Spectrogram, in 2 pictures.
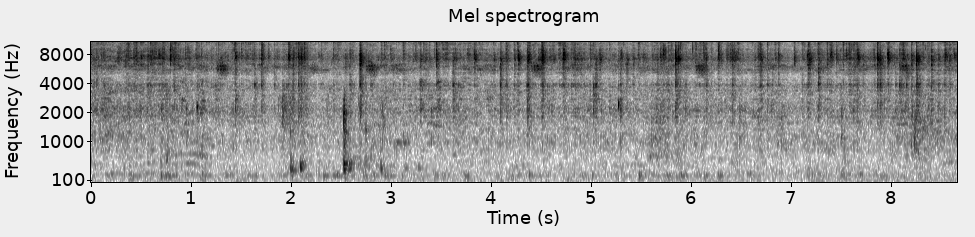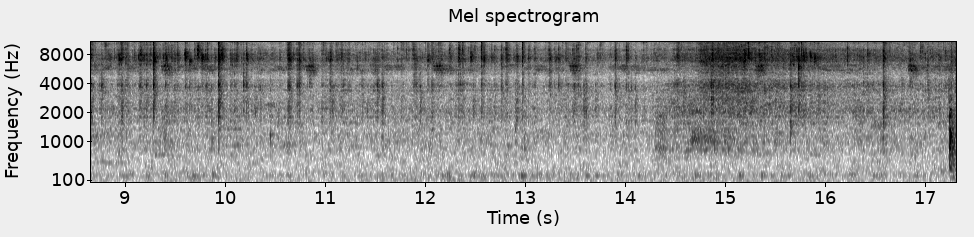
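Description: Besan-battered Malabar spinach leaves sizzling in shallow oil on a flat iron griddle: a faint, steady hiss with small crackles. A couple of light knocks come about two seconds in.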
